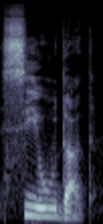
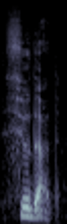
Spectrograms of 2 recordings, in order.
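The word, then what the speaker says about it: ciudad: руїдо тріунфо юдат куйдадо Зверніть увагу на вимову слова фюдат це не є сіудат як багато хто з наше говорить і не є сіудат є сюдат сюдат звук який переходить Від і дО у подібний до нашого ю або ю юдат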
